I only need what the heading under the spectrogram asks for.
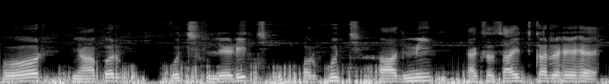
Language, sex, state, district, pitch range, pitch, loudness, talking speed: Hindi, male, Uttar Pradesh, Saharanpur, 115-150 Hz, 135 Hz, -14 LUFS, 120 wpm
